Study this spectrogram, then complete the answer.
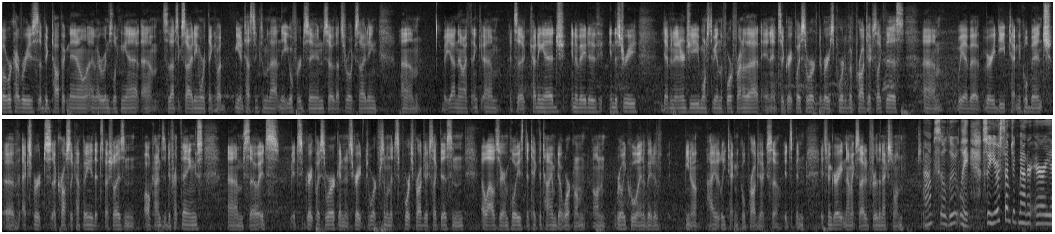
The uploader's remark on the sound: This was recorded at the 30 th Anniversary NAPE Summit.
